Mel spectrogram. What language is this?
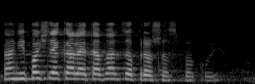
Polish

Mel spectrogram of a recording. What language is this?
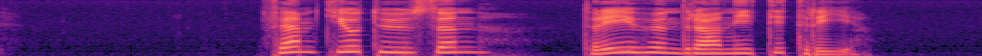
Swedish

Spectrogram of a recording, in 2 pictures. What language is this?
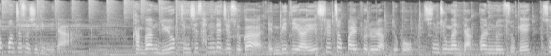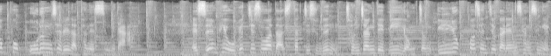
Korean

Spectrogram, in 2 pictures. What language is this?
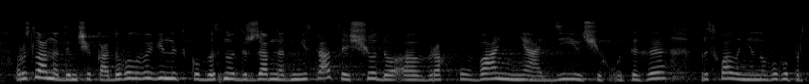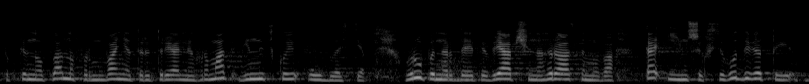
Ukrainian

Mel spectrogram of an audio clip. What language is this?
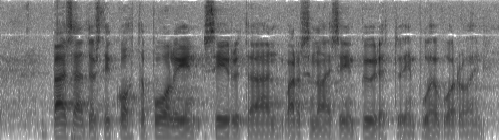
Finnish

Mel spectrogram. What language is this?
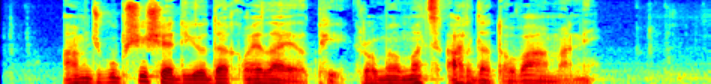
Georgian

